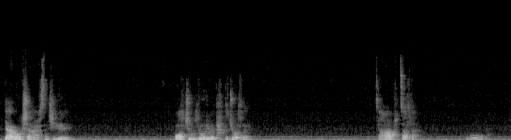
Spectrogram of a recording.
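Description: A woman speaks calmly, close by, in short phrases.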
